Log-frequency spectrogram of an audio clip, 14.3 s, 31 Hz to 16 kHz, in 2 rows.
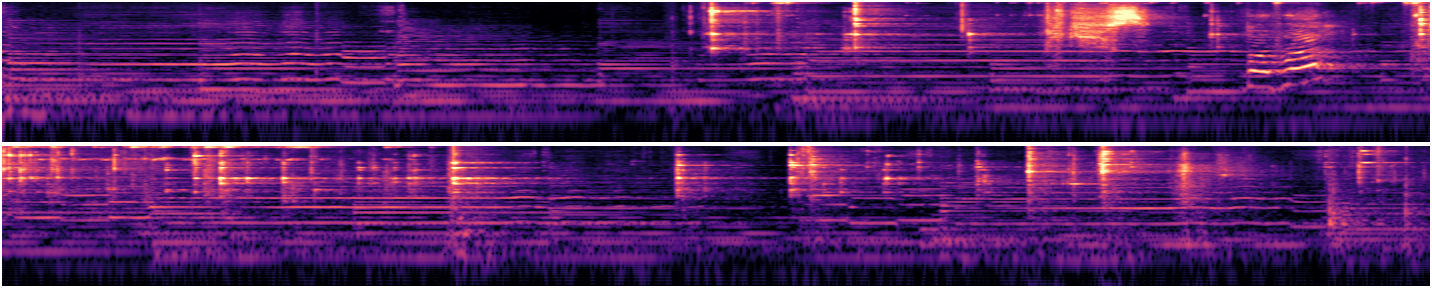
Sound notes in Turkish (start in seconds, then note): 3.2 Zincir sesi; 7.5 Zincir açılma sesi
